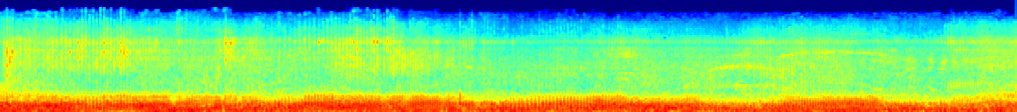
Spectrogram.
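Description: Dirt-track racing motorcycles running around the track, heard as a dense, steady low rumble with background voices mixed in.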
